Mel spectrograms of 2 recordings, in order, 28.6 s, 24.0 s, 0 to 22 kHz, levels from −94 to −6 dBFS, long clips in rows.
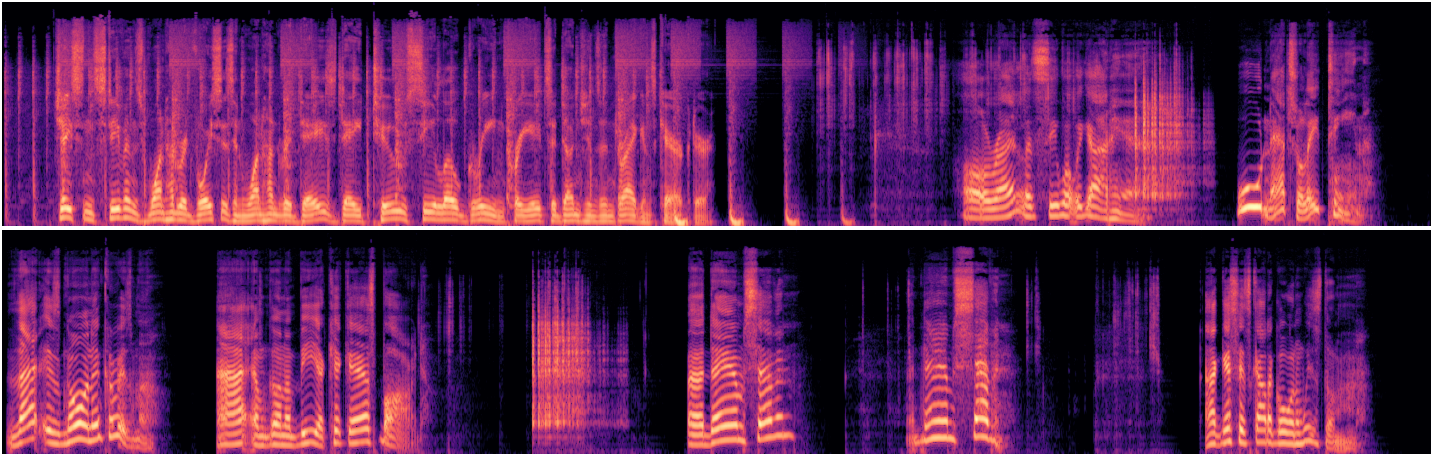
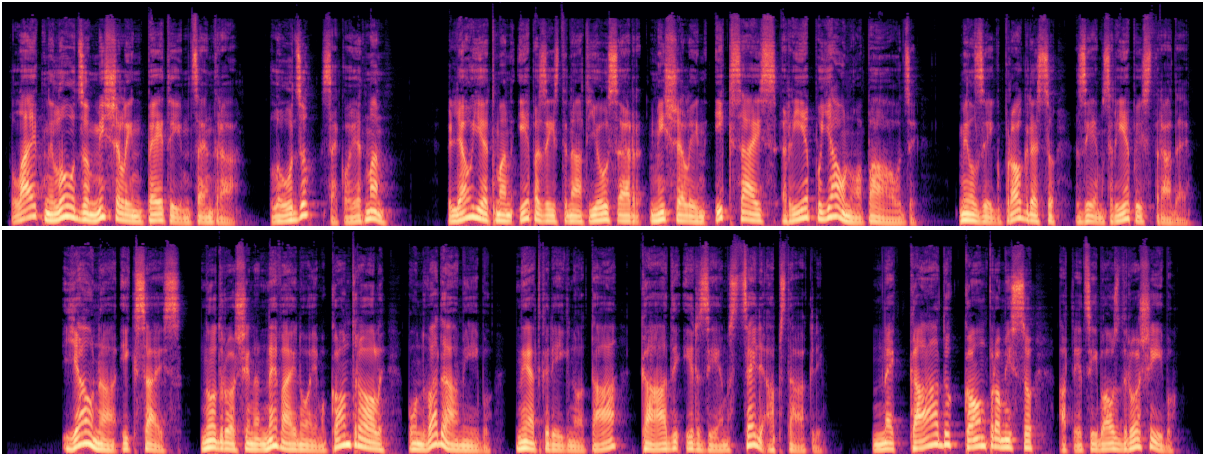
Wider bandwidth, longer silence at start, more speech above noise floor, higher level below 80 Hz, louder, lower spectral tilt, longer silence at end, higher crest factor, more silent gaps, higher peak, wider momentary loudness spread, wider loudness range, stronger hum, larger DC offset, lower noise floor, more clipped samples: about the same, 16.5 kHz vs 17 kHz; about the same, 0 s vs 0.1 s; about the same, 64 dB vs 63 dB; second, -40 dBFS vs -32 dBFS; second, -19 LUFS vs -16 LUFS; second, -4.5 dB/octave vs -6 dB/octave; first, 0.7 s vs 0.3 s; about the same, 20 dB vs 16 dB; second, 26.11-26.15 s vs 11.99-12.06 s, 20.42-20.48 s; about the same, -2 dBFS vs 0 dBFS; first, 18 LU vs 11 LU; about the same, 5 LU vs 4 LU; neither; neither; first, -83 dBFS vs -78 dBFS; neither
